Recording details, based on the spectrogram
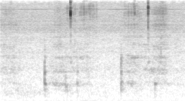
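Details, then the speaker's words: Homemade Maytag single upright engine built from twin-cylinder Maytag parts, not yet running: micro switch timer on cam lobe clicks crisply about every three-quarter second, set around top dead centre; normal ignition timer switch clicking. "you can hear it clicking you hear that click it's it's top toad Center or a little before or after depends on where you want to set it"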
